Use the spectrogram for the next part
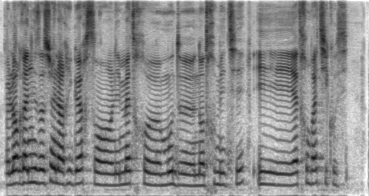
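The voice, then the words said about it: Sing-song southwestern French accent. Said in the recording (French): “quand je t'écoute, j'entends chanter. C'est très agréable. ... ce petit accent chantant ... Du sud-ouest, à une heure de Toulouse.”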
